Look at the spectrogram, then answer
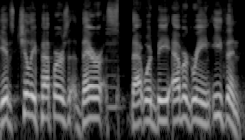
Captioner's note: buzzer beeps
